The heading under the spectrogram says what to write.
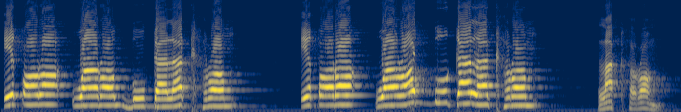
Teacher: langsung masuk kepada lam dan hamzahnya hilang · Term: naql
